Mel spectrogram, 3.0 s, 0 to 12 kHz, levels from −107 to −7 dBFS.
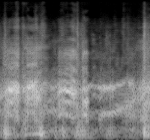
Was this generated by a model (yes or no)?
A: yes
